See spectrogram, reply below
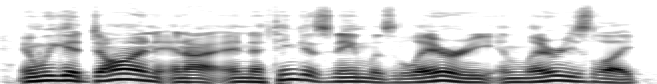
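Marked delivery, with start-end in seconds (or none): none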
